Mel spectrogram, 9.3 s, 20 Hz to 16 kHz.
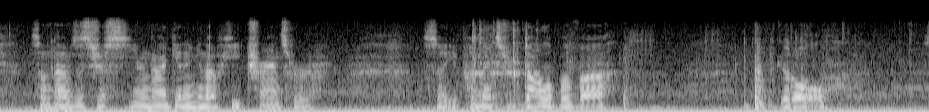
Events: [0.00, 0.17] generic impact sounds
[0.00, 9.25] mechanisms
[0.36, 3.25] man speaking
[1.99, 2.15] generic impact sounds
[3.33, 4.13] breathing
[3.41, 4.18] singing
[4.22, 6.11] man speaking
[4.69, 5.30] generic impact sounds
[6.11, 6.29] generic impact sounds
[6.67, 9.25] singing
[7.37, 7.72] generic impact sounds
[7.80, 8.32] man speaking
[8.31, 8.55] generic impact sounds
[9.00, 9.23] generic impact sounds

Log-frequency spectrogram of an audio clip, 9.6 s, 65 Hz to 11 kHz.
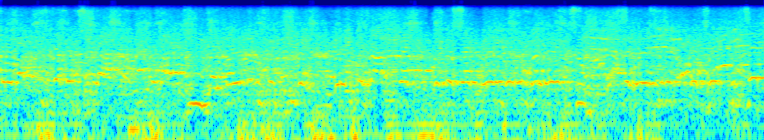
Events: [0.00, 7.19] male singing
[0.00, 9.55] music
[7.45, 9.55] male singing

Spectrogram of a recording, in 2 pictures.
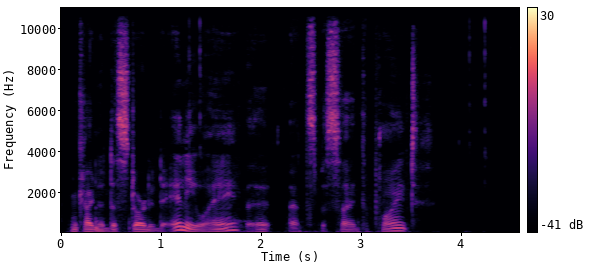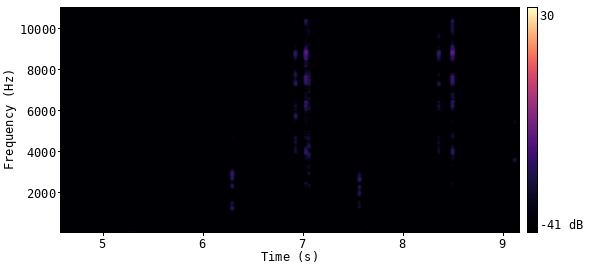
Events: [0.00, 9.15] background noise
[2.26, 3.73] man speaking
[8.31, 8.51] clicking
[9.06, 9.14] generic impact sounds

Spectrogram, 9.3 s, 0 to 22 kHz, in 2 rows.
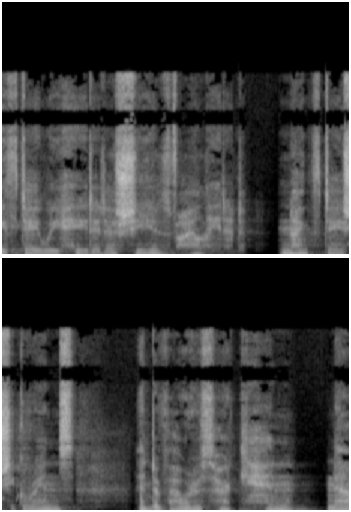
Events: [0.00, 9.25] background noise
[0.01, 3.23] woman speaking
[3.29, 3.63] breathing
[3.66, 5.58] woman speaking
[5.60, 6.35] breathing
[6.36, 8.53] woman speaking
[8.52, 8.91] breathing

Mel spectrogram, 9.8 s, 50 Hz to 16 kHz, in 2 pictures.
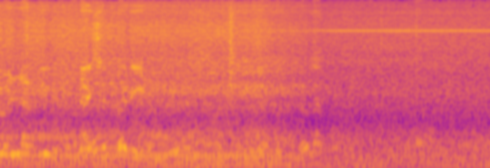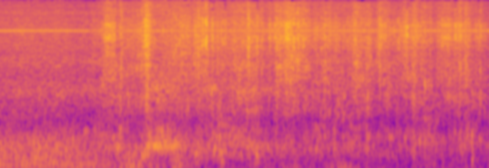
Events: [0.00, 1.42] man speaking
[0.00, 9.75] motor vehicle (road)
[0.00, 9.75] wind
[0.01, 3.25] vroom
[2.20, 3.21] man speaking
[5.84, 9.75] splatter

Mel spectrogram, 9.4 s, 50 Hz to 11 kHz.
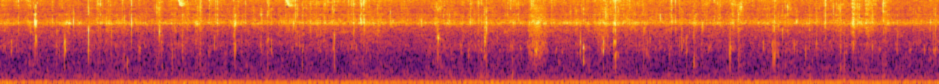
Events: [0.01, 9.35] paper rustling

